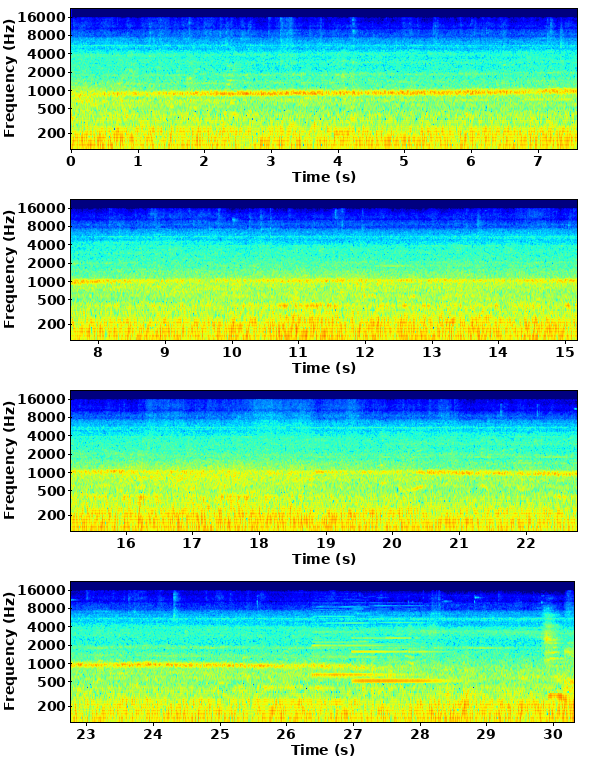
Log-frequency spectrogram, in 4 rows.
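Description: Kawasaki C151 metro train running, heard from inside the car: a steady low rumble with a whine that rises slightly, holds, then eases down and fades out a few seconds before the end. A few short separate tones follow near the end.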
